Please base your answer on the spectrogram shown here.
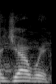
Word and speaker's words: Yahweh: nombre del Señor en hebreo es yhvh se pronuncia Yahweh saben lo que significa yahv yahve significa el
